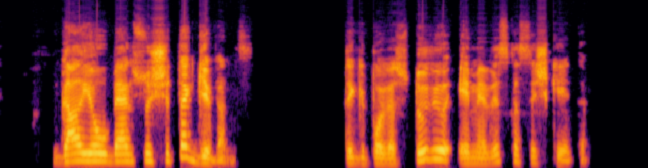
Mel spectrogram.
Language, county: Lithuanian, Alytus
